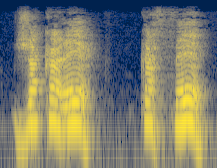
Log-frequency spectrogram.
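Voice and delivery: ordinary delivery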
